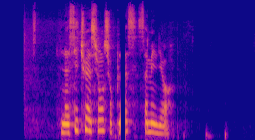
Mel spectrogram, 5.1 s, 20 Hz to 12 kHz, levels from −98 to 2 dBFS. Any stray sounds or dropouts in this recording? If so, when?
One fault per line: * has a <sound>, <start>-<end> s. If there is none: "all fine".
* has a dropout, 2.4-2.5 s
